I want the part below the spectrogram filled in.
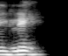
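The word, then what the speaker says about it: ὕλη: Jóvenes, en griego la materia se pronuncia ile, y la forma en griego se pronuncia morfé.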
